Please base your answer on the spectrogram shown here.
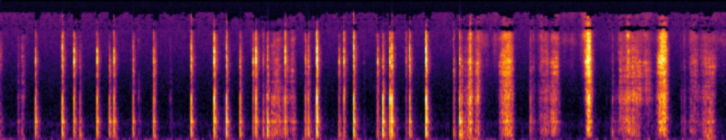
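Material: Wood.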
